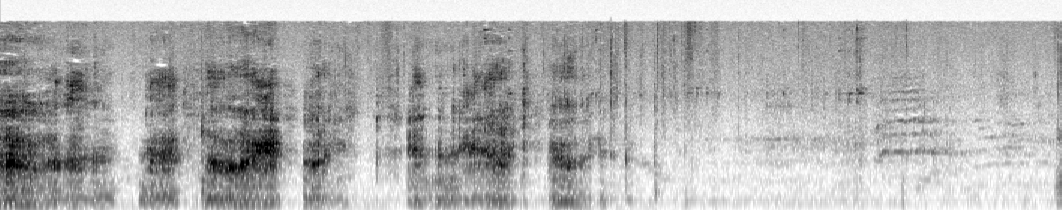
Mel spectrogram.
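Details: Dog fighting over food, growling indoors: four harsh, rasping growl bursts, each under a second, close together, then quieter rustling and faint noises.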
